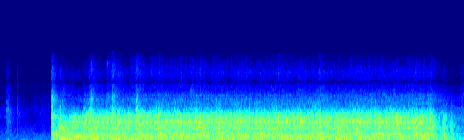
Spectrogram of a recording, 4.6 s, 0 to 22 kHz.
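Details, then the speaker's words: 1927 White dump truck, sitting 20 years, cranked on the starter: steady cranking for about four seconds but it never fires. They suspect a fuel supply problem at the carburetor and plan to crack the fuel line to check for fuel; no start. "you might have to look at the new situation in the carburetor what do you think let's crack that lime see if it's got fuel"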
